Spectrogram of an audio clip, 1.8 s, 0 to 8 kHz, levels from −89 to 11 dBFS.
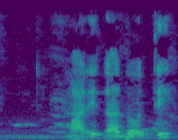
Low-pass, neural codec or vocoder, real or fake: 7.2 kHz; vocoder, 24 kHz, 100 mel bands, Vocos; fake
